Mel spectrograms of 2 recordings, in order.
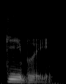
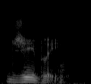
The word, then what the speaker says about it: Ghibli: It's apparently an Italian word in origin, and in Italian, it's Ghibli. – I was right. – But the Japanese pronounce it Ghibli.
